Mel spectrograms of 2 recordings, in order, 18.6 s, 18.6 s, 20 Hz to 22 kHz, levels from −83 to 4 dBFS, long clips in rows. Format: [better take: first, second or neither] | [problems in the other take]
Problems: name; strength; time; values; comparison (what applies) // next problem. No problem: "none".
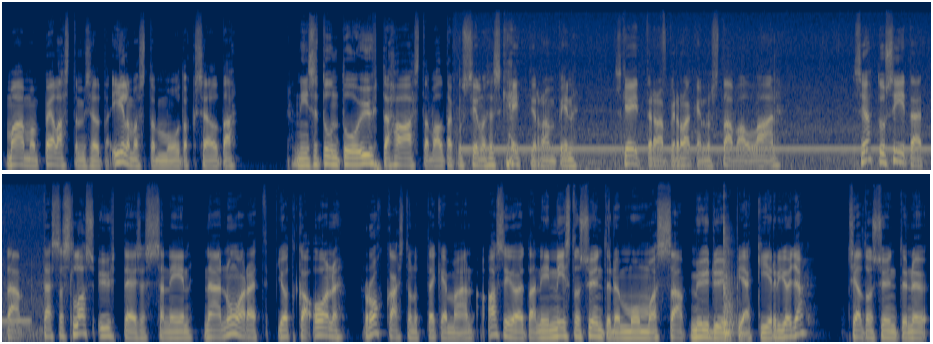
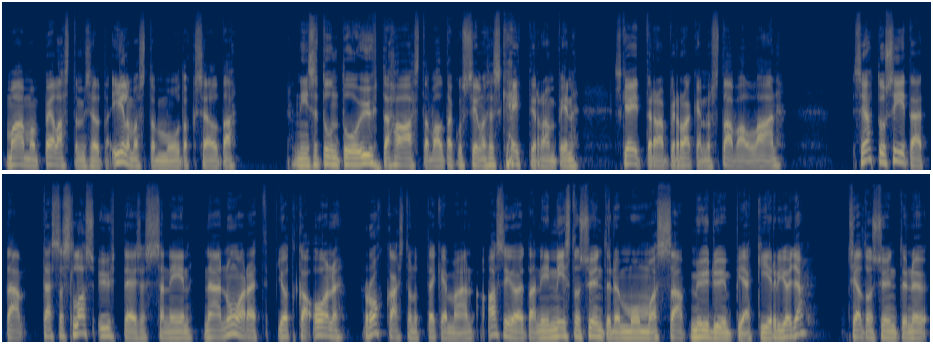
second | phone ringing; noticeable; from 4.5 to 9.5 s; peak 8 dB below the speech // door banging; noticeable; at 17 s; peak 6 dB below the speech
